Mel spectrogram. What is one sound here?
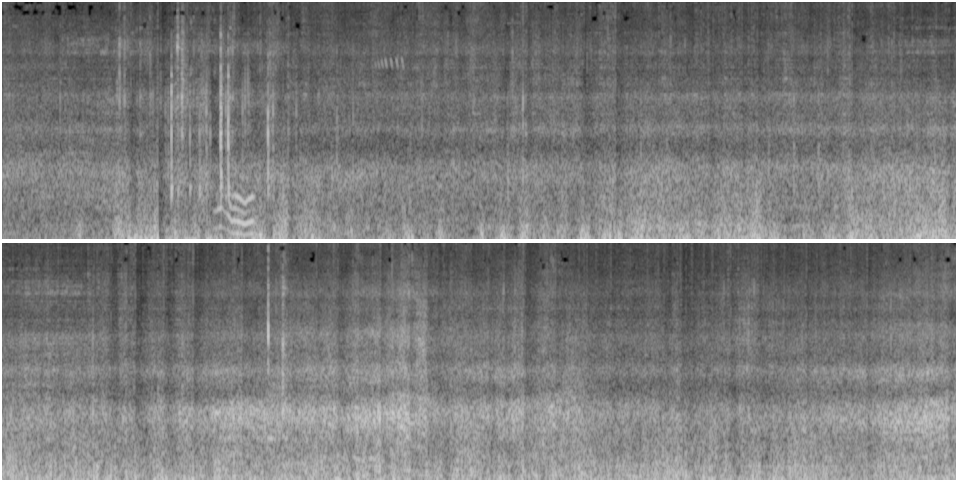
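Bicycle tyres rumble over a rough road.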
